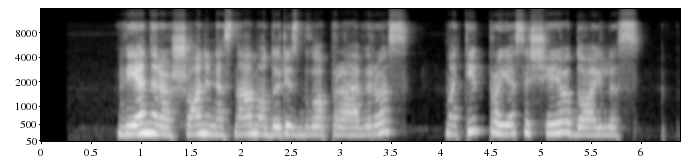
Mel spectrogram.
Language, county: Lithuanian, Kaunas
